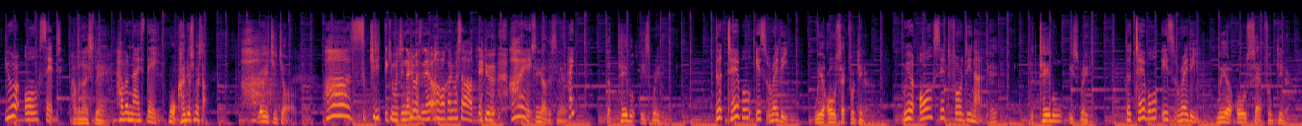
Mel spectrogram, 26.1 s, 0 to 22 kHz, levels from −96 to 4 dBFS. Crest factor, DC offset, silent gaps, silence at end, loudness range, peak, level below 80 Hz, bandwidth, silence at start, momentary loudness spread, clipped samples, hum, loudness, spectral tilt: 16 dB; under 0.1%; none; 0 s; 3 LU; -12 dBFS; -42 dBFS; 15.5 kHz; 0.1 s; 16 LU; under 0.1%; none; -27 LUFS; -5.5 dB/octave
